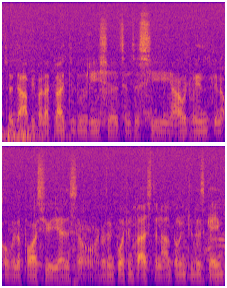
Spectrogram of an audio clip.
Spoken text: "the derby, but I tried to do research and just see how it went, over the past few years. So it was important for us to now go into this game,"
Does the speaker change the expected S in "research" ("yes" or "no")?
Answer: yes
